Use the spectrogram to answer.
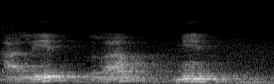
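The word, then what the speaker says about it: الم: Jadi hadirin sekalian, kalau kita membaca Quran kemudian awal suratnya itu dimulai dengan huruf-huruf hijaiyah, maka bacanya dengan huruf hijaiyah itu alif lam mim. Dia bacanya alif lam mim.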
